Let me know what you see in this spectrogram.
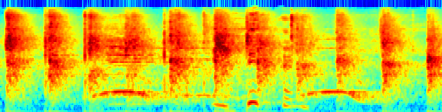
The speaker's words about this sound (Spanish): Thank you. Aplausito.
